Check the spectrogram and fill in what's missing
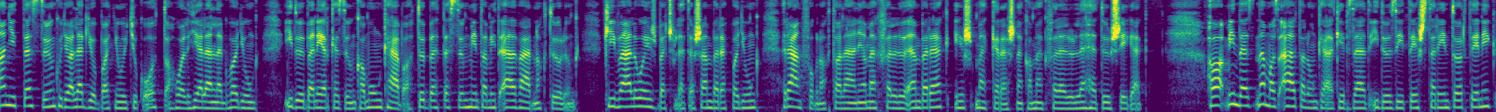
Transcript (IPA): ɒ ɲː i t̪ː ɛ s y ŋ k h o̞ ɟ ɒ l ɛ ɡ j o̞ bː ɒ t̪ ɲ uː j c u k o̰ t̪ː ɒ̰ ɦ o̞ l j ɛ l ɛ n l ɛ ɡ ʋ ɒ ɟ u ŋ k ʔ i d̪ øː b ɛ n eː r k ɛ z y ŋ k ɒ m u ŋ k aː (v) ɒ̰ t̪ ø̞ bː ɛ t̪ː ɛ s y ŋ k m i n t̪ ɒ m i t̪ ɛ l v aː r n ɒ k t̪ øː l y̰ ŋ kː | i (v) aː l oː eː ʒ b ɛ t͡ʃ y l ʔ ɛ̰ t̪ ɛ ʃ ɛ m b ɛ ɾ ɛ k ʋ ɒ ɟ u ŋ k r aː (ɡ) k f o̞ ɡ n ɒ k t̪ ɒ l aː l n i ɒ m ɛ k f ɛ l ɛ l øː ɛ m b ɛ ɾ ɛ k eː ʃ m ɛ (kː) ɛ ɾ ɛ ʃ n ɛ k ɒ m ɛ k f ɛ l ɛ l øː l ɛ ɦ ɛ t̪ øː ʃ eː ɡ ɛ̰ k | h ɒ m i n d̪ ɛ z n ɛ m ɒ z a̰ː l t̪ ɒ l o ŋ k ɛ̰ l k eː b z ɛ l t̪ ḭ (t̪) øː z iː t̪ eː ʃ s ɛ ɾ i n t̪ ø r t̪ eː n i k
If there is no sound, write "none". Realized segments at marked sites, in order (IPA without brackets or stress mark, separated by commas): b, v, ŋ, kː, d̪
